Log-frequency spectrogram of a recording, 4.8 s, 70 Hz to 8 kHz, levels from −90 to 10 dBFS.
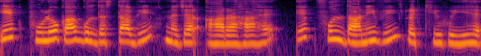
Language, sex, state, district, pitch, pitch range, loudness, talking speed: Hindi, female, Delhi, New Delhi, 245 Hz, 220-295 Hz, -18 LUFS, 185 wpm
